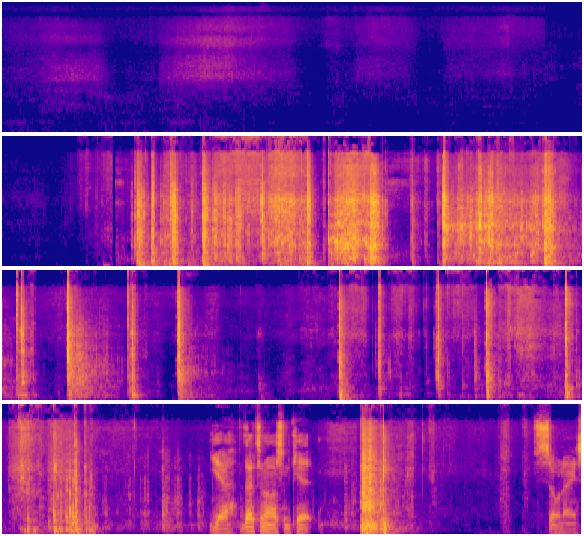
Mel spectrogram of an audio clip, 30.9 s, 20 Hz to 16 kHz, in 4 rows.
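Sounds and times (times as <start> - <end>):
tool case drawers sliding: 9.3 - 18.3, 20.0 - 26.0, 27.7 - 28.7
sharp knocks and clunks: 9.5 - 18.2, 20.0 - 20.7, 27.8 - 28.7
tools clattering: 9.5 - 18.2.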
